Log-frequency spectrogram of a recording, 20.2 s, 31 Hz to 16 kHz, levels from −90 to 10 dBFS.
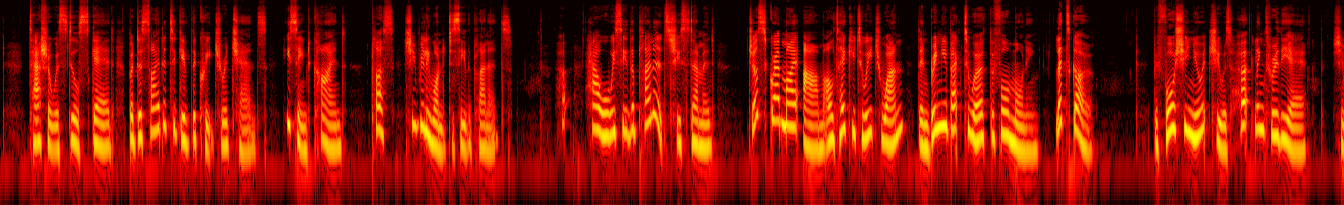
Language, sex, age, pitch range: English, female, 30-49, 175-255 Hz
